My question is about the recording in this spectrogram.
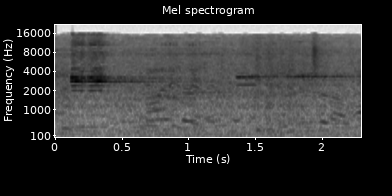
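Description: Street traffic with a vehicle horn sounding briefly and loudly right at the start. A thinner, steady high-pitched horn tone follows in the second half, over background voices.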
